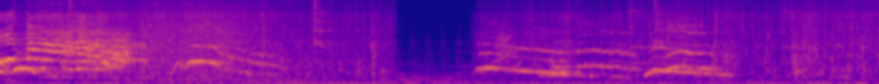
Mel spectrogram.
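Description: Water splashes as people move around in a pool.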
